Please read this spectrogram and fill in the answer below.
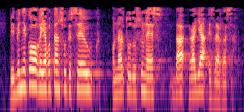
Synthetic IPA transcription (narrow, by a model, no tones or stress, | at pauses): bejmbeɲeko̞ɣe̞jaɣ̞o̞t̪ansukese̞wk | o̞naɾt̪uðusune̞sd̪aɣajaʔe̞zd̪aerasḁ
